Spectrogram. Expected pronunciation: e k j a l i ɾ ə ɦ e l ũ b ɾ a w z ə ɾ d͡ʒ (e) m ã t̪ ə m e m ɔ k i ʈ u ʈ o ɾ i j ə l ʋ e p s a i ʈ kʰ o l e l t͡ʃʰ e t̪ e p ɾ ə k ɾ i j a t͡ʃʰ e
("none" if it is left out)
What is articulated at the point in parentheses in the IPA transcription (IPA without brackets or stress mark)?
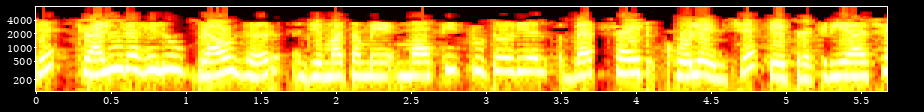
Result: e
